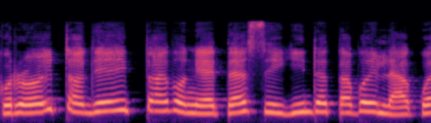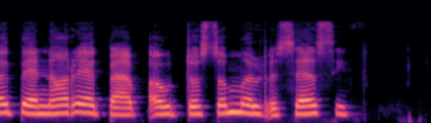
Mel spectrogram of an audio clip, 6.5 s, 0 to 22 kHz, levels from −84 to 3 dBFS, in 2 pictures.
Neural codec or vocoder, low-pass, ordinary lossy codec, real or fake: codec, 24 kHz, 0.9 kbps, WavTokenizer, small release; none; none; fake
